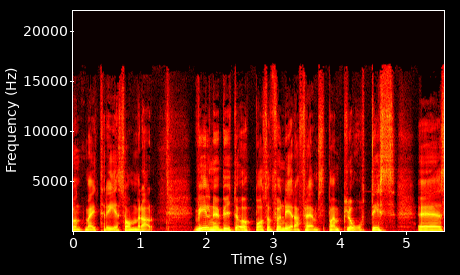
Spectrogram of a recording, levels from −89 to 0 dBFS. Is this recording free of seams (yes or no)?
yes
